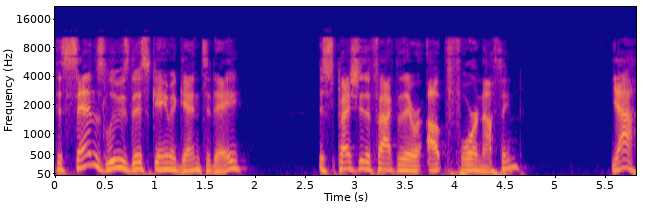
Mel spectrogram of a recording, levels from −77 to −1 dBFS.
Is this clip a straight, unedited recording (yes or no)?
yes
